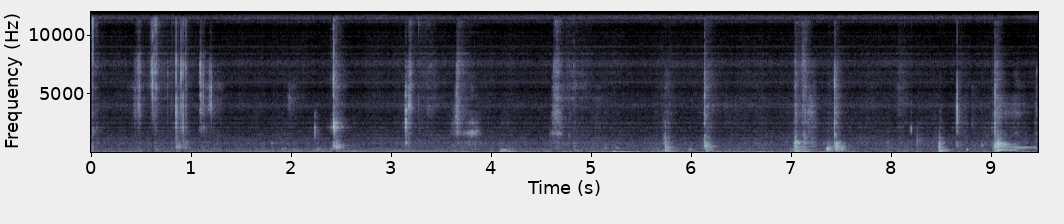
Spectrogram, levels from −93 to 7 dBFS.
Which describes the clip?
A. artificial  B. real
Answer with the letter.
A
